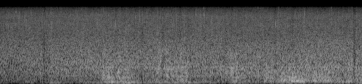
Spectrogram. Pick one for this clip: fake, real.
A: real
